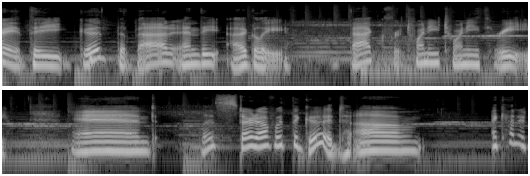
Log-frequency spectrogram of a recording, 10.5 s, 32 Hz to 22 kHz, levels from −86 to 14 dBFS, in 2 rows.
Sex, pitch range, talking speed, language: female, 155-195 Hz, 120 wpm, English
